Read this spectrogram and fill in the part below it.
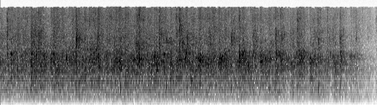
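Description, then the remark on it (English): An audience claps steadily for a panel of panelists for about five seconds, a dense patter of many hands that holds at full strength before thinning out at the end. No one speaks over it. “And if I could have just a quick round of applause for our panelists, and we'll get going.”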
